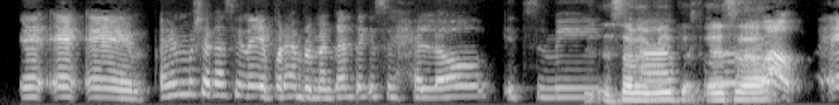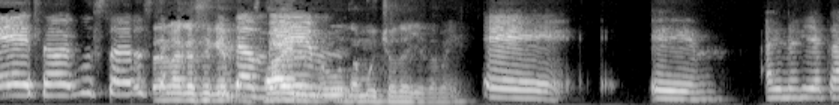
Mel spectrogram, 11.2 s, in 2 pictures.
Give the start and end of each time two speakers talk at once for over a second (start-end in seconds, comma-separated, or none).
3.9-5.3, 6.6-8.0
